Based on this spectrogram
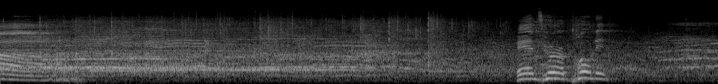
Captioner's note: applause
